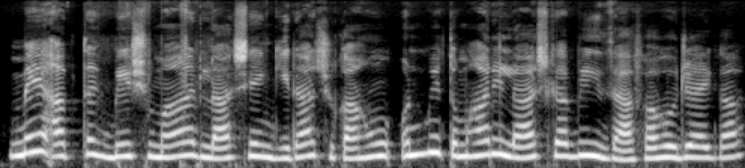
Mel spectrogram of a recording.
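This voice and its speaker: Brief: woman narrator reading a boastful male thug in an audiobook, threatening and gruff, mellow tone. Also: high voice, close to an everyday voice. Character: menacing male street thug, hot-tempered and boastful.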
